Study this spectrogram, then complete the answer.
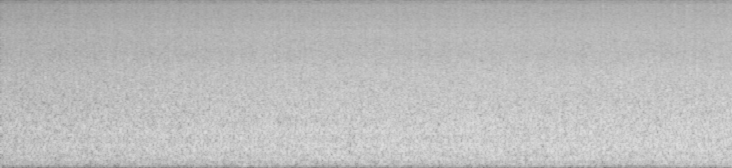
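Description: A waterfall pours over rocks in autumn woodland, a loud, unbroken broadband rush of water that holds steady and close throughout, with no voices.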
